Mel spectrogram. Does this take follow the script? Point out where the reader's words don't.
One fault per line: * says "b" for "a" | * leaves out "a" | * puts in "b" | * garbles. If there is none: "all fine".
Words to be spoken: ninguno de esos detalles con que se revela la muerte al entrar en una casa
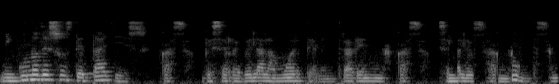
* says "casa" for "con"
* garbles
